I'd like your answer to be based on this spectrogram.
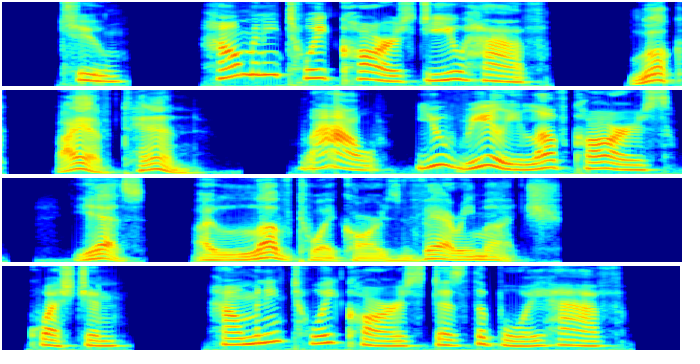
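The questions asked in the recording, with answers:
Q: How many toy cars does the boy have?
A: 10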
